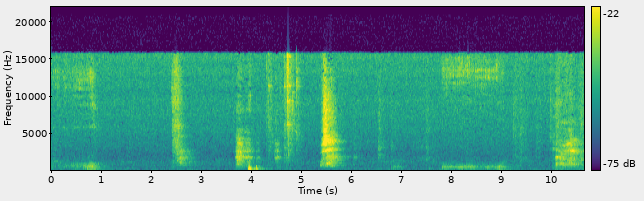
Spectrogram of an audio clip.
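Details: Female Bichon Frise dog seeing her own reflection in a mirror for the first time, giving a few short, sharp barks spread across the stretch with quiet pauses between, indoors, with faint rustling.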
